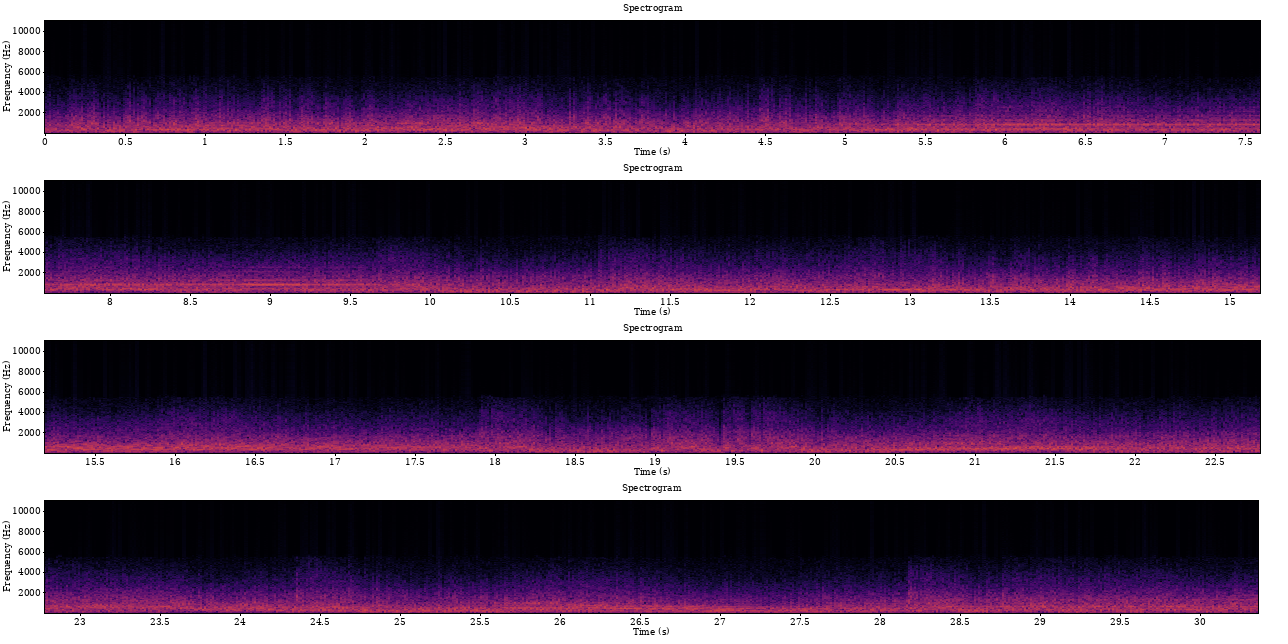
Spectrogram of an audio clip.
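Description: Continuous anti-aircraft gunfire mixed with aircraft engines whose pitch rises and falls as planes pass, one dropping sharply near the end.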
